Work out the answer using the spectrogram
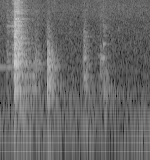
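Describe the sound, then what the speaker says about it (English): A metal frying pan, just used to cook bacon for chili, knocks and clinks against a spatula as it is tilted to rest, three or four sharp close clanks fading quickly with no talk. "rest my pan on my spatula and let the oil drain down"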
